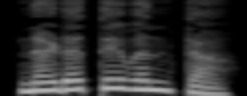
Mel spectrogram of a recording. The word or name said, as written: ನಡತೆವಂತ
